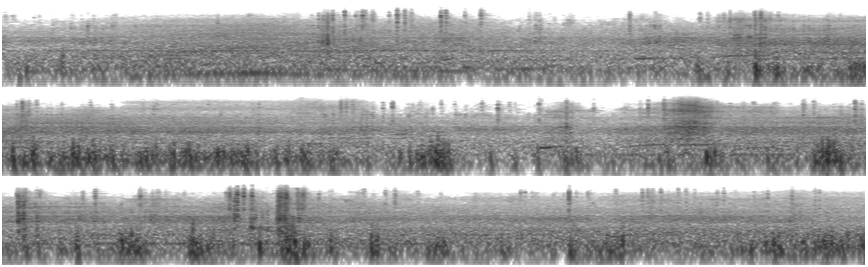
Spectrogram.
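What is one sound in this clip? Tyres roll and rattle over pavement.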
